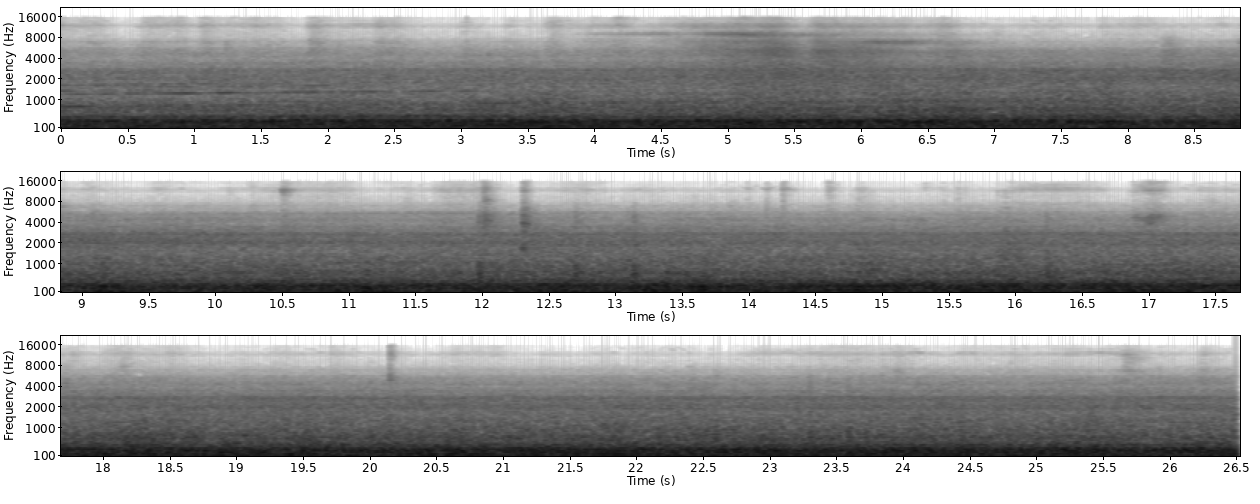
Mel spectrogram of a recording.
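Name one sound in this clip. A subway train rumbles loudly and steadily along the tracks.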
